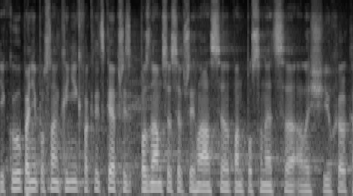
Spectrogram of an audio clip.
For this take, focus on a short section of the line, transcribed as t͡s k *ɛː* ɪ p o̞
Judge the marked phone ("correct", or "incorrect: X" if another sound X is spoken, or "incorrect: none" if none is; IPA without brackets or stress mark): correct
